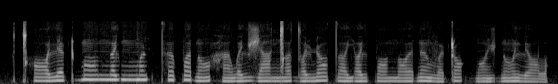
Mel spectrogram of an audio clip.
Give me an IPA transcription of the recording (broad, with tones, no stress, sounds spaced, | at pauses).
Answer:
ǀʰ ɔ˨ lʲ a˦ ʈ ɓ õ˦ lˠ n̪ ə˦ lʲ ŋ͡m ɔ̃˦ ʈ t̪ʰ ə˦ p ʌ˦ ɗ ɔ̃˨˦ h ã˨ w ə˨˦ lʲ ʒ a˨ ŋ͡ǀ ʌ˨˦ d ɔ˨ lʲ ɳ ɔ˦ t̪ ʌ˨ j ʌ˨ lʲ p ɔ˨ n̪ ɔ˨ ə̯ ɗ ə̃˦ v ʌ˨ ʈ ɔ˦ ɡ͡b ɔ̃˨ ʒ ɗ õ˨˦ lʲ ɔ˨ lˠ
